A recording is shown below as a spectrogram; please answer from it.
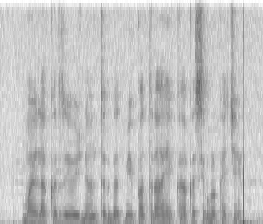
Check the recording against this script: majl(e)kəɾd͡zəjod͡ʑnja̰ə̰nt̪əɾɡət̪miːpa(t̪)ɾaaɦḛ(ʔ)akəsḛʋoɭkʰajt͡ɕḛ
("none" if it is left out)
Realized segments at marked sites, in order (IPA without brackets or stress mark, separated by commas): a, t̪, k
